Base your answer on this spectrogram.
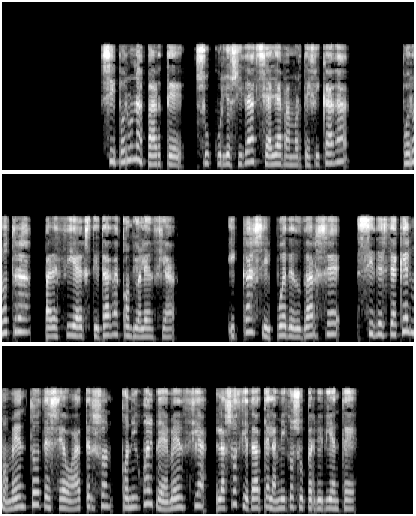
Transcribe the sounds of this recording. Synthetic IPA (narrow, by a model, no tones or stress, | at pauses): sipo̞ɾunapaɾt̪e̞sukuɾjo̞siðaðse̞aʎaβamo̞ɾt̪ifikaða | po̞ɾo̞t̪ɾapaɾe̞θiaeksθit̪aðako̞mbjo̞le̞nθja | ikasipwe̞ðe̞ðuðaɾse̞ | siðe̞zðe̞ake̞lmõ̞mẽ̞nt̪o̞ðe̞se̞o̞at̪e̞ɾso̞ŋko̞niɣwalβe̞ːmẽ̞n̟θjalaso̞θje̞ðat̪̚d̪e̞lamiɣo̞supe̞ɾβiβje̞nt̪e̞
